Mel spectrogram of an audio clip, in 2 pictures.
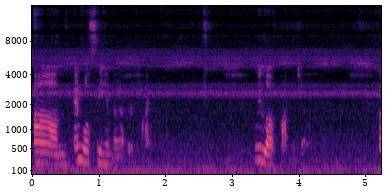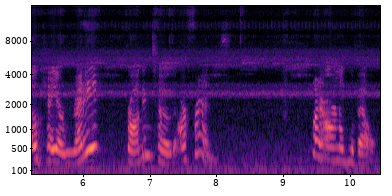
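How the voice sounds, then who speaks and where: A middle-aged woman hosts a children's story time by a campfire in the woods, chatting informally and asking the young listeners questions. Her voice is on the high side, animated and a bit bright, though a little slow with frequent pauses. The audio is poor, with clear cricket and insect noise outdoors.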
